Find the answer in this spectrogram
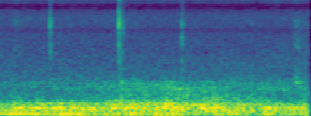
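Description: Dip pen nib tapping on paper as white ink dots are placed: three faint light ticks about half a second apart over a low steady room hum.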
